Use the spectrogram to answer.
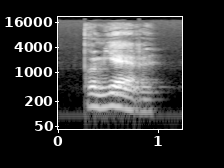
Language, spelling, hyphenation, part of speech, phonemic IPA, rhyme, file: Dutch, première, pre‧mi‧è‧re, noun, /prəˈmjɛː.rə/, -ɛːrə, Nl-première.ogg
- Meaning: premiere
